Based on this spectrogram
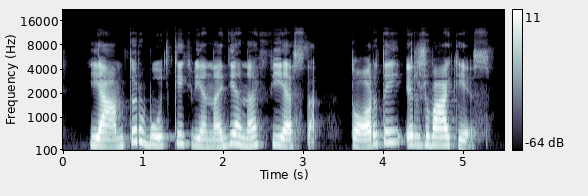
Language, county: Lithuanian, Šiauliai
